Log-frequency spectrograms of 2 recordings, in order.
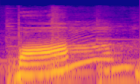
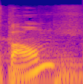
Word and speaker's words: Baum: Heute steht bei uns: Der Name für Oz im Buch Der Zauberer von Oz entstand als sein Schöpfer, und den muss man jetzt, glaube ich, Englisch aussprechen, because he's American. – Yes, he is. – Frank Baum. Frank Baum, geschrieben als Baum.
